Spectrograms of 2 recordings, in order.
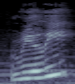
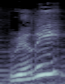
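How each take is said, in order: First: The word rises strongly, sounding very surprised. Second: The same.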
